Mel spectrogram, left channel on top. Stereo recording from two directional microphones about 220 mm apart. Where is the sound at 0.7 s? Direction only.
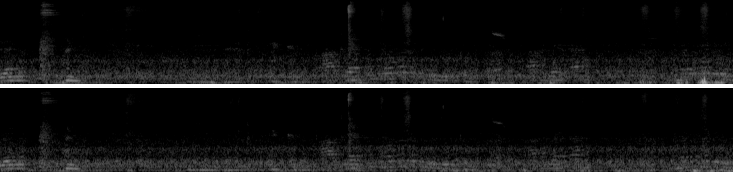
Centre (ahead or behind).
